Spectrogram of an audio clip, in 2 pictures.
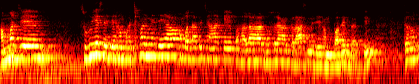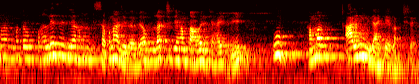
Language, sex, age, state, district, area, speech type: Maithili, male, 18-30, Bihar, Samastipur, rural, spontaneous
